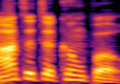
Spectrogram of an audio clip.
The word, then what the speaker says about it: Antetokounmpo: Before Giannis, I can never pronounce his last name correctly. Antetokounmpo.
